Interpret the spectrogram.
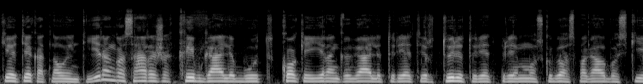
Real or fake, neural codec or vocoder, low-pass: real; none; 14.4 kHz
